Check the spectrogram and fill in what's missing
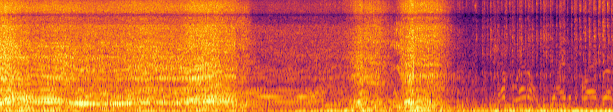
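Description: The Black Russian, a vintage drag car at an old drag strip, revs hard with a loud, rising engine roar, eases off, and then climbs again through the rest of the clip.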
